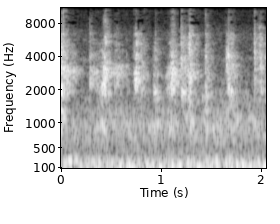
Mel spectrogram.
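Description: Faint irregular clicks and ticks of a tripod's T-bar mounting screw being turned by hand, threading a telescope mount's wedge onto the tripod head.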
